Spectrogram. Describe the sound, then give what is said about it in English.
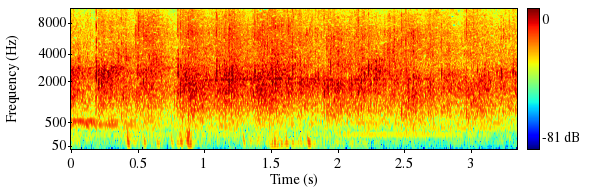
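A church audience applauds steadily, a dense wash of many hands clapping at an even, fairly loud level throughout, with a few sharper claps and low thumps standing out. “Can you give him a good round of applause?”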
